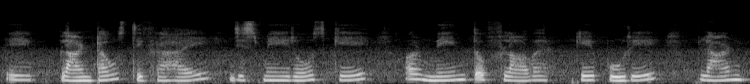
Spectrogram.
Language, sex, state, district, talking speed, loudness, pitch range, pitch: Hindi, female, Maharashtra, Mumbai Suburban, 135 wpm, -17 LUFS, 185-220 Hz, 195 Hz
